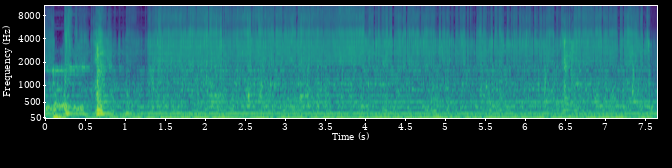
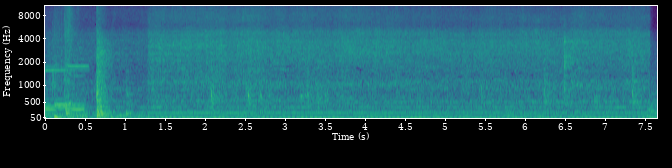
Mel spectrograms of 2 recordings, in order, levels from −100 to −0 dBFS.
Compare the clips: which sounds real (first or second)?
second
